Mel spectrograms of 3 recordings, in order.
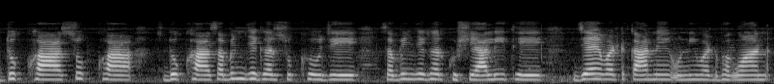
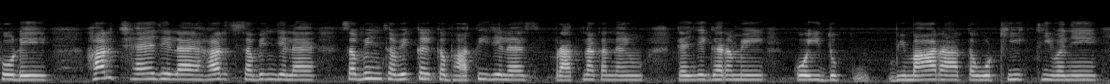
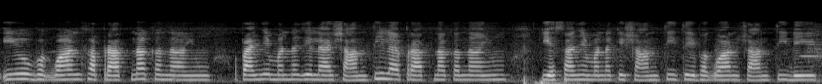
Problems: constant background noise, echo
